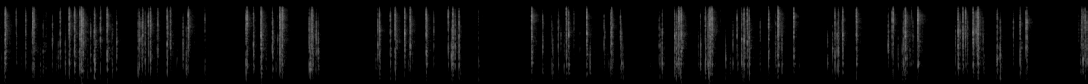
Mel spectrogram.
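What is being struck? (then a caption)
Thin clear plastic water bottle. An empty, crumpled, hollow clear plastic water bottle is squeezed and crackled by hands with long pink nails. Bursts of sharp, bright crinkling crackles come in clusters separated by short silences, with almost no low end and no ring after each snap.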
